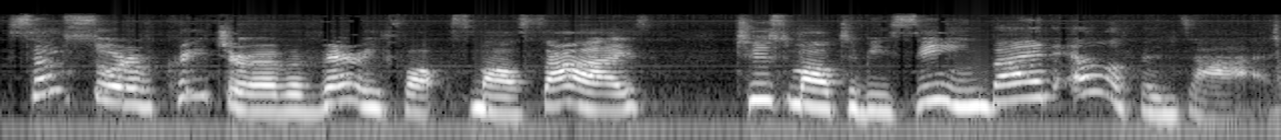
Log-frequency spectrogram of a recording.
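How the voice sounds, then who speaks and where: A woman voicing a gentle, protective male elephant in a children's storybook, speaking earnestly and emphatically. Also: on the high side, sing-song, measured pace, breathy edge, exaggerated voice, poor audio. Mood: curious, kindly. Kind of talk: children's storybook read aloud.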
